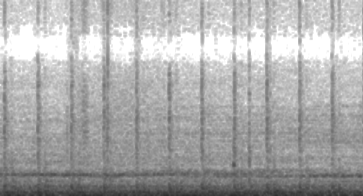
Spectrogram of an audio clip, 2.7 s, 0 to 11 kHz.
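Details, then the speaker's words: HCalory compact toolbox diesel heater on first startup, warmed up on setting H4 and now blowing hot with smoke smell: fast steady fuel pump ticking over an even burner roar and fan hum, running normally at high output. "Now it's at 22, and yeah, you can smell the smoke too. It's going hot. It's pumping really fast now."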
